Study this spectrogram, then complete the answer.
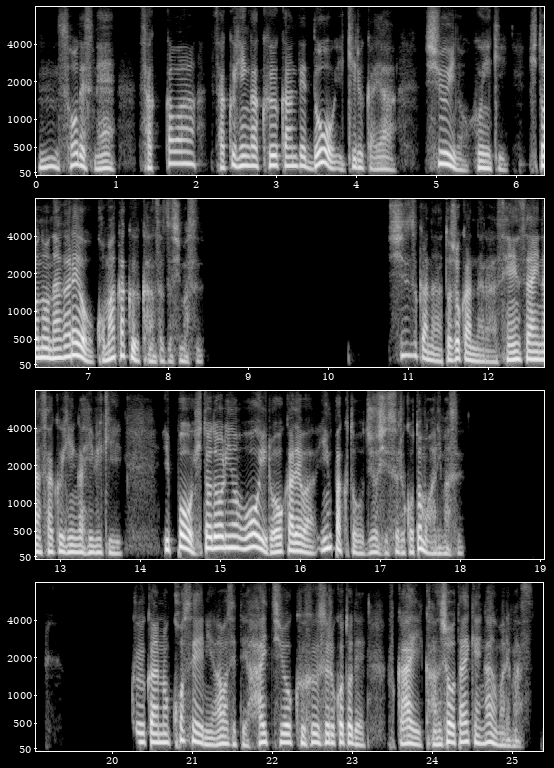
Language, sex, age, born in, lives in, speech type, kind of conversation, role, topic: Japanese, male, 45-49, Japan, Japan, read, expert-assistant, expert, 現代アートと伝統的なアート、どちらが心に残りますか？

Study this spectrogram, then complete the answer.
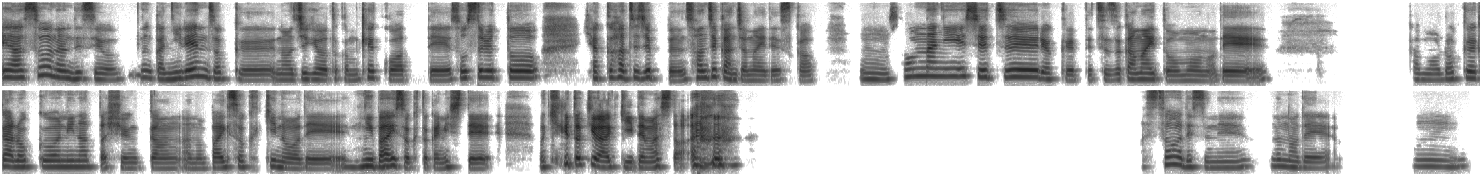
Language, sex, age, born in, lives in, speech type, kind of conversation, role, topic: Japanese, female, 20-24, Japan, Japan, conversation, podcast, guest, オンライン授業の良い点と困った点は何ですか？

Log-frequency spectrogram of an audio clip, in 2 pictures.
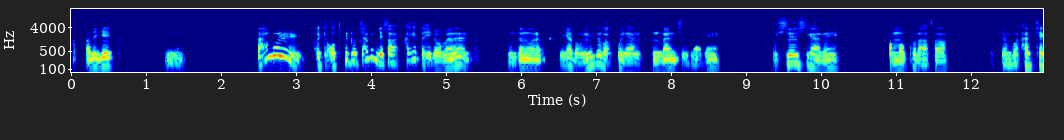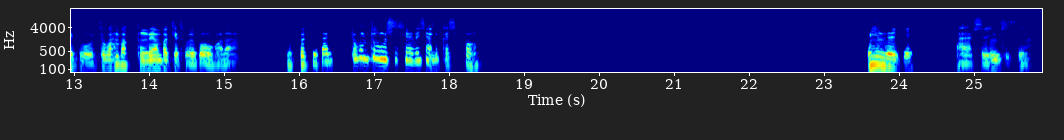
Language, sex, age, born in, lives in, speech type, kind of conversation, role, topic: Korean, male, 40-44, South Korea, South Korea, conversation, unstructured, none, 운동이 정신 건강에 어떤 영향을 준다고 생각하시나요?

